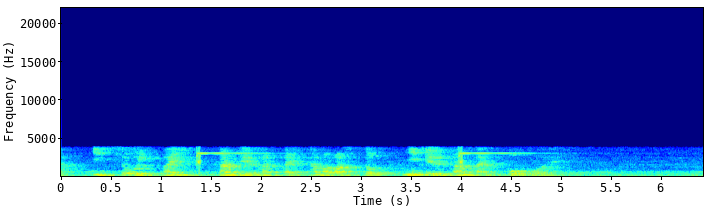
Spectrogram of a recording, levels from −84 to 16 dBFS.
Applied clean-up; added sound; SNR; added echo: none; Bell; 11 dB; reverberation time 0.9 s.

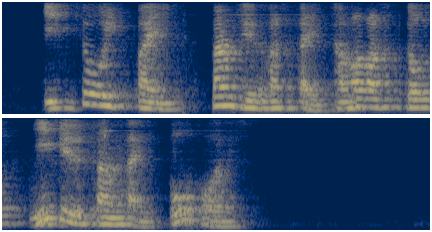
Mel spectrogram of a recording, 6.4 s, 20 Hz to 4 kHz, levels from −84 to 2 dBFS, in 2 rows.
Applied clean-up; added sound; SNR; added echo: neural mask model DeepFilterNet 3.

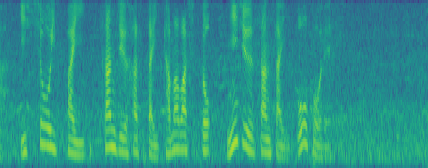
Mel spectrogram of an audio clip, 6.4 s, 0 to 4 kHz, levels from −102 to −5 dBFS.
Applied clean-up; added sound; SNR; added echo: none; none; none; none.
